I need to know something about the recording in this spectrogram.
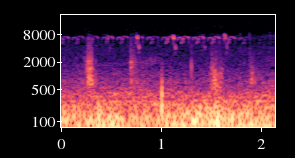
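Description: A cricket bat strikes a ball far off with a faint knock.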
